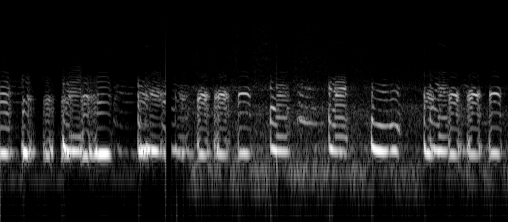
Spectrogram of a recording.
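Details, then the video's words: Several banded bullfrogs, said to be summoning rain, call from a home fish pond and aviary pond beside a public road; brief, buzzy, harmonic croaks overlap in an uneven chorus, with one sharp click near the start. "Seperti ini Cara Katak Memanggil Hujan | Sound of Frog"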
